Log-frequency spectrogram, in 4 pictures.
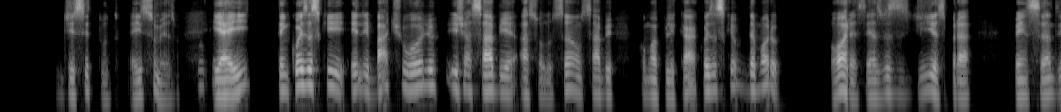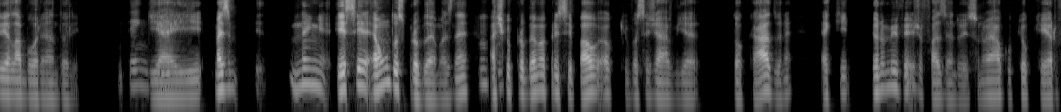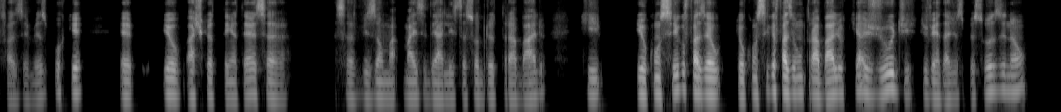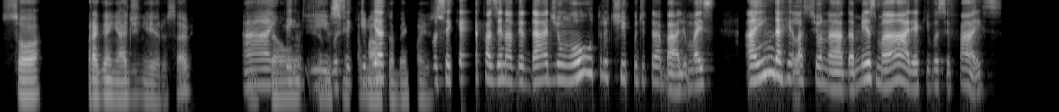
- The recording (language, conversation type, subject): Portuguese, advice, Como posso dizer não sem sentir culpa ou medo de desapontar os outros?
- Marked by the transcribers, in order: none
